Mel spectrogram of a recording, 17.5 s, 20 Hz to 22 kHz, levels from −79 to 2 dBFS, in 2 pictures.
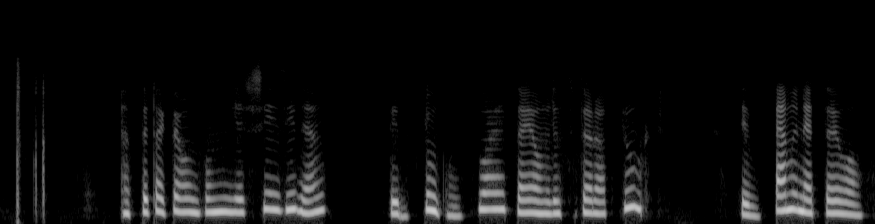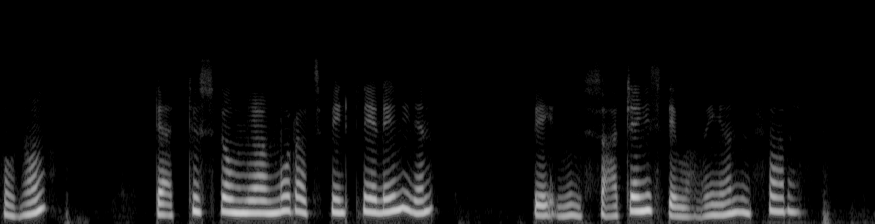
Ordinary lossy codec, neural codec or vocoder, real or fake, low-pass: none; codec, 16 kHz, 0.5 kbps, FunCodec, trained on LibriTTS, 25 frames a second; fake; none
